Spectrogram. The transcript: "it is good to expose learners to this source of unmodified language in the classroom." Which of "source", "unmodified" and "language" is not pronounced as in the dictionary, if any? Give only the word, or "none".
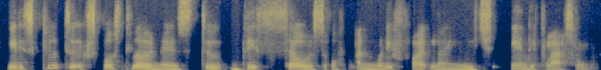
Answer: source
